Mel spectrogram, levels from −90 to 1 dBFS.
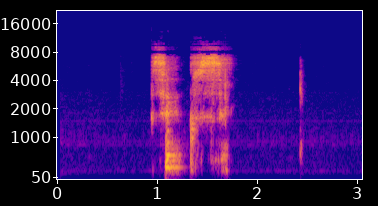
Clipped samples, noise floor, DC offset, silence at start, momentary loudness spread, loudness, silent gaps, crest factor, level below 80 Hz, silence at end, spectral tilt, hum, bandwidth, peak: under 0.1%; -69 dBFS; under 0.1%; 0.95 s; 26 LU; -14 LUFS; none; 20 dB; -70 dBFS; 0.6 s; 1 dB/octave; none; 11 kHz; -2 dBFS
